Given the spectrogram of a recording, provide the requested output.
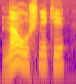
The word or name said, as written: naushniki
